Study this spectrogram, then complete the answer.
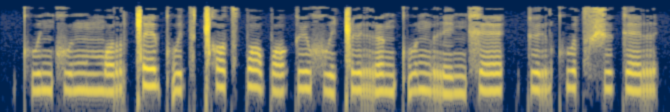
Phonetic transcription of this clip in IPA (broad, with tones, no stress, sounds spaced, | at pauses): kʷʰ e˨ ŋ xʷ œ˨ ŋ mː ɔ˨ r ǁ ɛ˦ kʷʼ e˨ t͡s ǁʰ ɔ˦ t͡s p ɔ˦˨ p ɔ˨˦ k ʏ˦ xʷ e˨ ǁ ʏ˦ r œ˧ ŋ kʷʼ ʌ˧ ŋ r e˨ ŋ x ɛ˦ | k ʏ˨ r kʷʰ ʌ˧ t͡s ʃ ʏ˧ k ɛ˧ r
